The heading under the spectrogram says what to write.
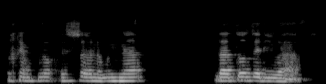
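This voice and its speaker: A course instructor giving a recorded lecture on the slides, explaining step by step and often checking in with a quick tag question. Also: mid-range voice, completely flat delivery, mellow, far from the mic, muffled recording.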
